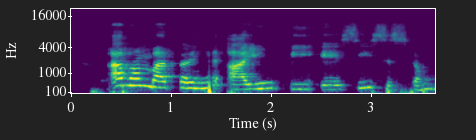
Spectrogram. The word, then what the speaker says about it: IUPAC: This is the IUPAC, and its present form, the system is known as IUPAC system, pronounced as IUPAC.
